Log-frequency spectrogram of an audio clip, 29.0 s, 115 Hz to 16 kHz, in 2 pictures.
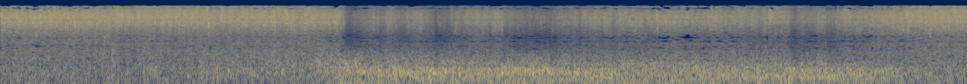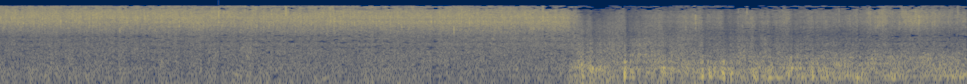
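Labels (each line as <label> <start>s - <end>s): Heavy rain falling continuously. 0.0s - 29.0s
Heavy wind is blowing in the distance. 0.0s - 29.0s
A loud rumble of thunder in the distance. 3.1s - 13.6s
A loud rumble of thunder is heard in the distance. 23.1s - 29.0s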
